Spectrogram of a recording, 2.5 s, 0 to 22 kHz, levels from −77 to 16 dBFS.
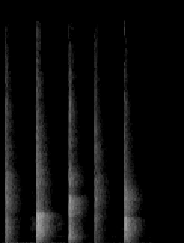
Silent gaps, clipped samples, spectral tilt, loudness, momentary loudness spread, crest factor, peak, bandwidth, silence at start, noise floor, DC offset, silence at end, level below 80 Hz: none; under 0.1%; 0.5 dB/octave; -23 LUFS; 20 LU; 28 dB; 0 dBFS; over 20 kHz; 0.05 s; -44 dBFS; under 0.1%; 0.65 s; -70 dBFS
